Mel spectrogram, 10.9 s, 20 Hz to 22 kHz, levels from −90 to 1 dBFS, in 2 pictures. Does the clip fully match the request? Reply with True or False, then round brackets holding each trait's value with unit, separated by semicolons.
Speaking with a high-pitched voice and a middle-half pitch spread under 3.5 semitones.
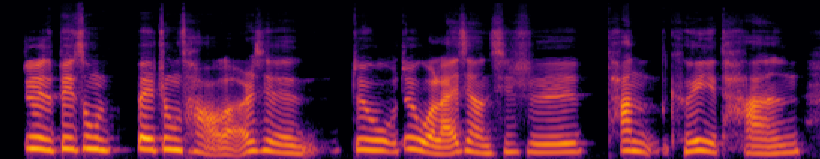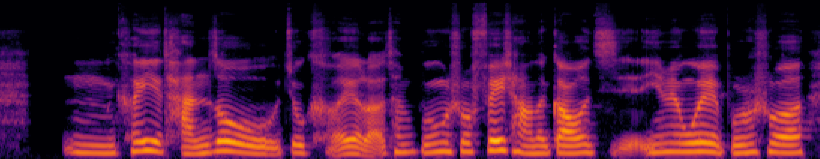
False (215 Hz; 3.8 semitones)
